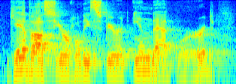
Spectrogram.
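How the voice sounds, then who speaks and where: Over light background noise and audible room echo, a man speaks at a fairly slow pace with ordinary pitch variation. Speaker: associate pastor. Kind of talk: bible study teaching and prayer. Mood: relaxed, good-humored. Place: classroom. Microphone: webcam.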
